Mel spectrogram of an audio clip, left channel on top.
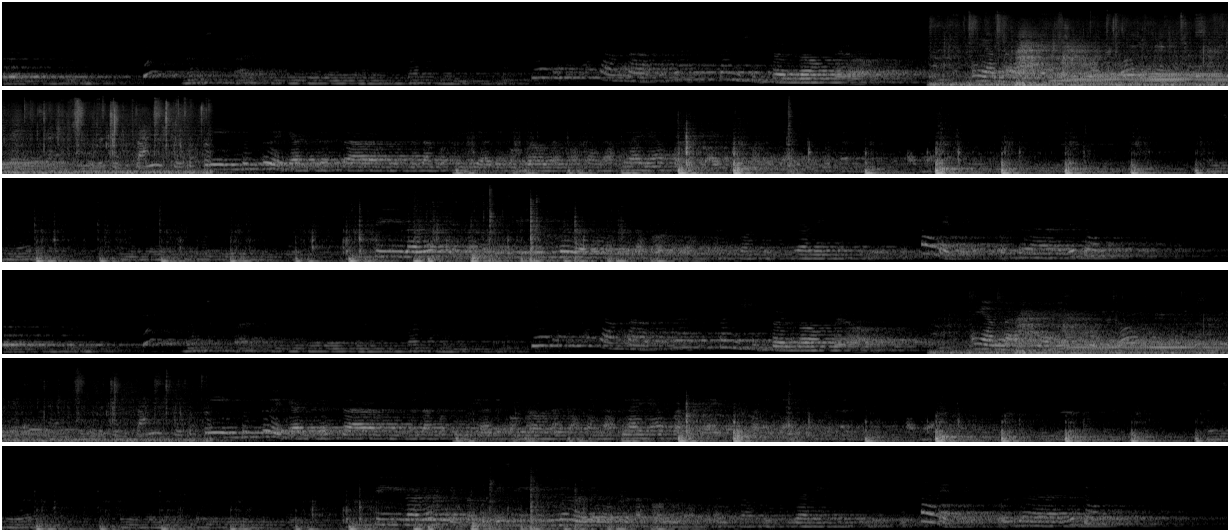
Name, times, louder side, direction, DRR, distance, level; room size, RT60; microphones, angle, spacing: voice 1, 0.0-1.0 1.8-5.1 12.2-13.7 20.4-23.5 24.3-24.8 25.7-27.8, equal, 30° right, -3 dB, 4.7 m, -53 dB
voice 2, 5.3-8.8 9.7-12.3 14.3-20.7 21.3-21.6 28.2-35.5, equal, 80° right, -2 dB, 4.1 m, -42 dB
sound 1, 9.2-14.4, left 5 dB, 75° left, 0.5 m, -39 dB
sound 2, 16.8-20.4 20.9-21.1 21.5-22.5 22.9-23.2 23.5-23.8 24.2-24.4 24.8-25.8 26.1-26.4 26.8-27.1 27.4-31.4, left 2 dB, 40° left, 0.7 m, -39 dB
28.5 x 17.5 x 5.6 m, 2.9 s
head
